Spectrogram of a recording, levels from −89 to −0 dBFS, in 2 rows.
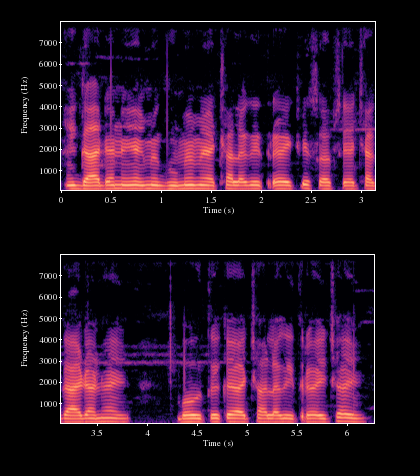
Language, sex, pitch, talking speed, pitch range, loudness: Bajjika, male, 155 Hz, 200 wpm, 155-160 Hz, -18 LUFS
